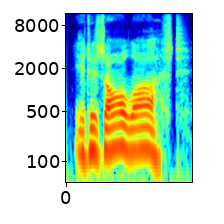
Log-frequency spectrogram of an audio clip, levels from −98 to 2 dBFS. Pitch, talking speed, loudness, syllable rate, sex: 140 Hz, 190 wpm, -15 LUFS, 3.6 syllables/s, male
